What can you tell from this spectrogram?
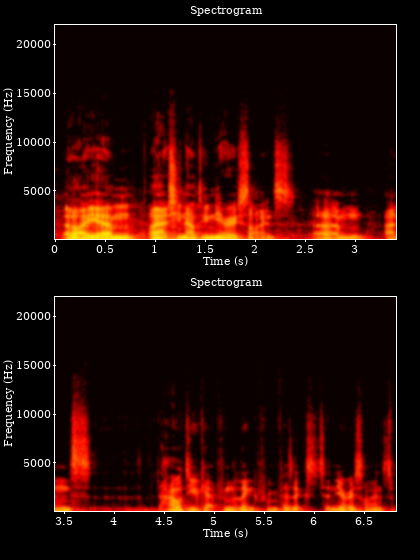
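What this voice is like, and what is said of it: Newcastle English accent. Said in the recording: “I'm not from Cambridge, as you can tell from my accent. ... I'm from Newcastle.”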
